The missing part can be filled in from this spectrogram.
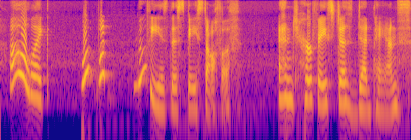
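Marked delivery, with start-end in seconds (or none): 0.1-3.6 innocent, naive, lilting voice, pitched up. Retelling a friend questioning a ride attendant, imitating him asking innocently. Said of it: "very like innocently just asks her".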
